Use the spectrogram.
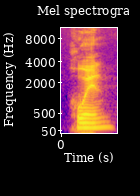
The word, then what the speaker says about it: Huyen: Huyen. Huyen. Like win, but with the H.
